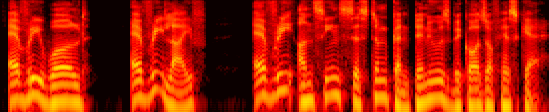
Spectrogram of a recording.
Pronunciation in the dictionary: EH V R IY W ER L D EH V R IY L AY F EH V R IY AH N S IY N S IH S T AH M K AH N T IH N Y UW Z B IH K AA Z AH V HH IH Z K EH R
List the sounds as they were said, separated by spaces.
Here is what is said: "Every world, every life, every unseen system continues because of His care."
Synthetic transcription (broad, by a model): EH V R IY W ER L D EH V R IY L AY F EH V R IY AH N S IY N S IH S T AH M K AH N T IH N Y UW Z B IH K AA Z AH V HH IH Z K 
